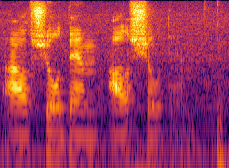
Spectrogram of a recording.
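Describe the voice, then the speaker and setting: A man's voice: on the low side, little pitch movement, slow, fairly bright tone, a little hiss or hum, voice pushed down. A man voicing a bitter, obsessive male scientist losing his mind, ranting and paranoid in a put-on Russian accent. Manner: ranting, paranoid, self-pitying.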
